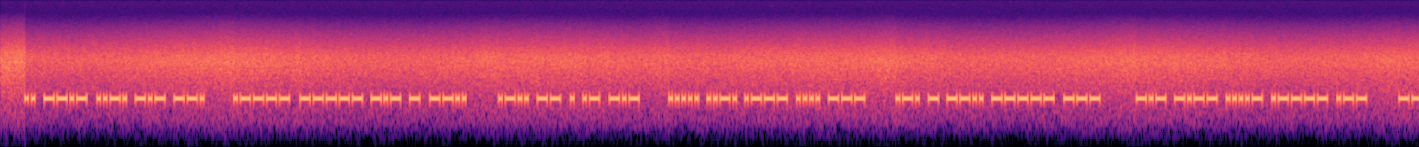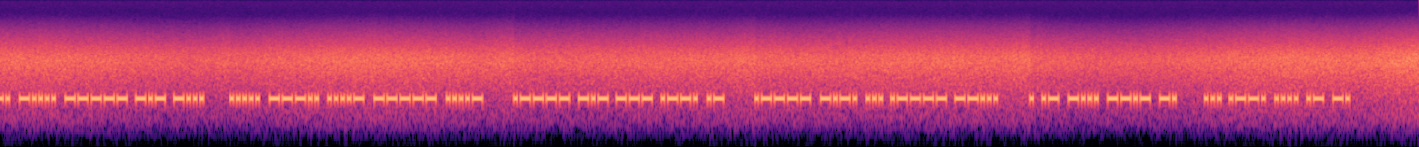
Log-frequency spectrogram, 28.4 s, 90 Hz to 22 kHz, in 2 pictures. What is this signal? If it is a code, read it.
Morse code, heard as a keyed tone, hand-sent with a paddle, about 37 wpm, 560 Hz. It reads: IQFKG 10KTZ LMEAK 5FJHO RTZ0O KY41W G60KB 58404 1KOPA 1CS17 EABQN SPHAN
